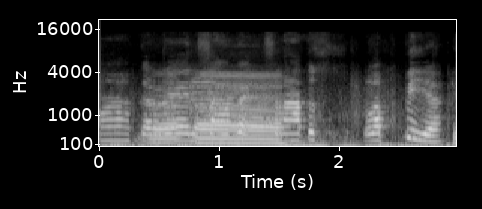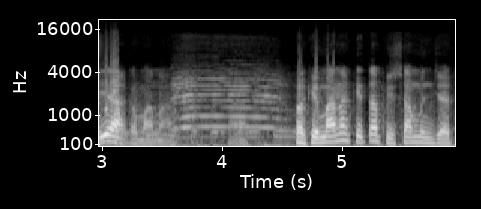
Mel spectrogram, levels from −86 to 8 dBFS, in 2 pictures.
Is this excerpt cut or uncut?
cut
